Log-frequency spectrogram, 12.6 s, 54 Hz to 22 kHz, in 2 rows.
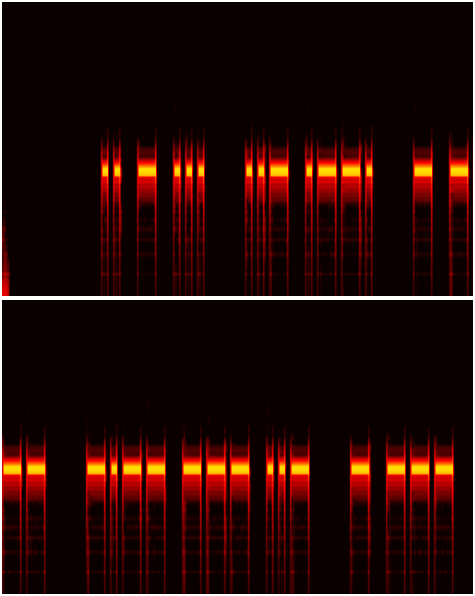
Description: Morse code, heard as a keyed tone, about 16 wpm, 700 Hz. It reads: ITS UP TO YOU TO
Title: Sentences from Top 1000 Words - Review Part 2 - 15wpm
